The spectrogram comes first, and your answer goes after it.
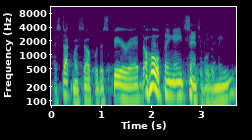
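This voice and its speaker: An actor playing a reluctant, guileless, folksy villager in an old radio drama, hesitant and plain-spoken. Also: male voice, on the low side, lively intonation, moderate pace. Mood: puzzled, earnest. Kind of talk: mid-century radio comedy-drama acting. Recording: muffled vintage radio recording.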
